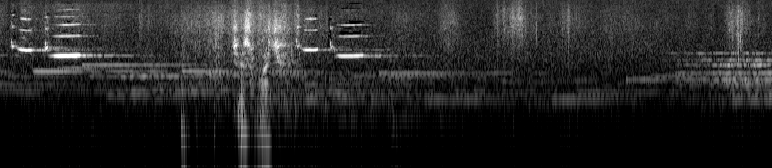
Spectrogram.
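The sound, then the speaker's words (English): A hooyah, a rare bird supposed to be extinct, giving long whistling calls, clear sustained tones that step between pitches over several seconds, briefly interrupted by a short spoken remark and a burst of rustling. “I reckon that bird was a hooyah. Supposed to be extinct.”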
